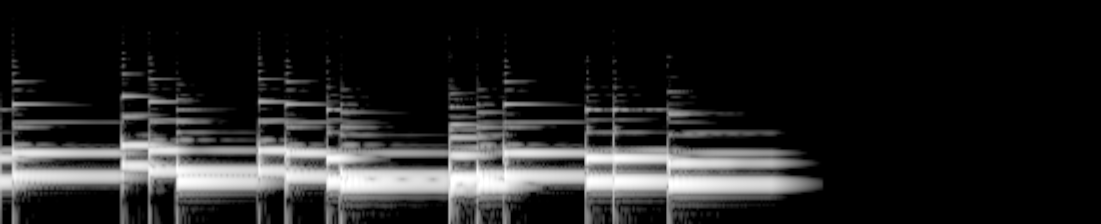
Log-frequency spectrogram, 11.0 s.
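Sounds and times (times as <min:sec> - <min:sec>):
instrumental in G major on harp: 0:00.0 - 0:08.1.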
